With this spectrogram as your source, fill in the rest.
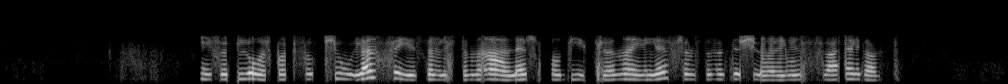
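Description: The whole clip runs through an LPC-10 vocoder, and it's heavy going. The speech has that flat, buzzy robot quality because every instant is rebuilt as either a pulse-driven buzz or a burst of noise pushed through a small all-pole filter, so there's no in-between. You hear stray buzz and hiss where it guesses voicing wrong, and nothing above 3.8 kHz, all of which fits a 2.4 kbit/s vocoder.

Then there's loose connector crackle twice, first from 4.30 to 4.48 s, then a longer stretch from 7.61 to 8.20 s. It sounds like an irregular scratchy burst, the kind you get when a worn or dirty contact keeps making and breaking. The signal gets chopped up in rapid bursts, and any DC sitting on the line turns those breaks into little pops.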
